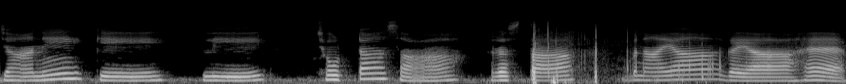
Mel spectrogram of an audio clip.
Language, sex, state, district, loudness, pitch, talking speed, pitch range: Hindi, female, Punjab, Fazilka, -21 LUFS, 195 Hz, 65 wpm, 185-215 Hz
